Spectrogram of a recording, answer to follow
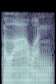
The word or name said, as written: Palawan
